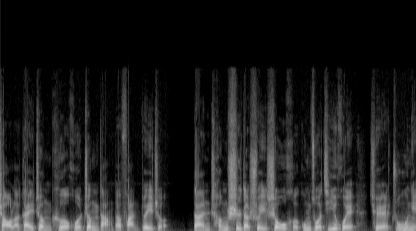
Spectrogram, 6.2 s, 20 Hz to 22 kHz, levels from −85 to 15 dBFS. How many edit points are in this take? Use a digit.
1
